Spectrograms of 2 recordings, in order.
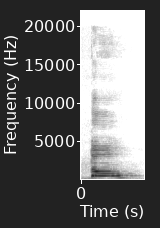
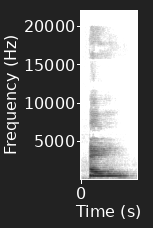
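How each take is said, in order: Both takes have the same delivery.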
